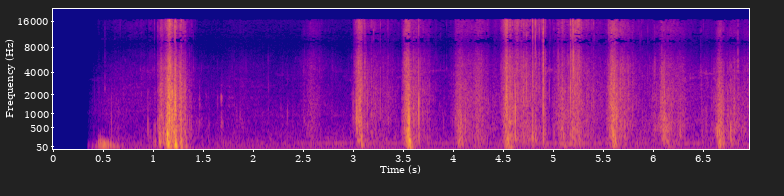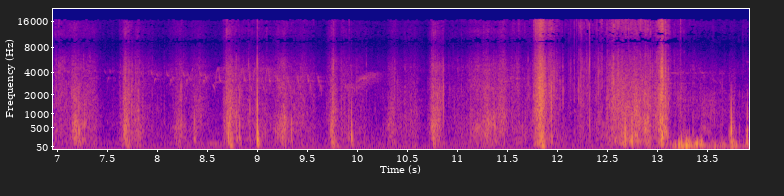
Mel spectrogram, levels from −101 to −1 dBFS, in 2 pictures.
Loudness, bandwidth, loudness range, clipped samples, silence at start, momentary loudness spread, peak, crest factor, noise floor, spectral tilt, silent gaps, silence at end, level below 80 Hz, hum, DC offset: -33 LUFS; 17 kHz; 9 LU; under 0.1%; 0.45 s; 18 LU; -2 dBFS; 32 dB; -60 dBFS; -4 dB/octave; none; 0 s; -48 dBFS; none; under 0.1%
